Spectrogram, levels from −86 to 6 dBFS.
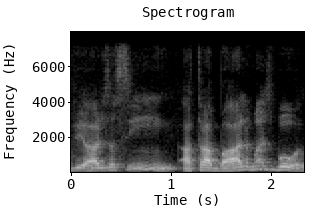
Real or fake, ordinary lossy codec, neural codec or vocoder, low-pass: real; none; none; 7.2 kHz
